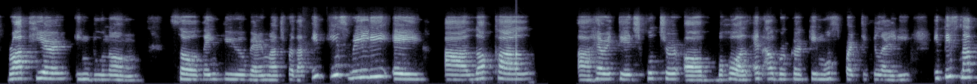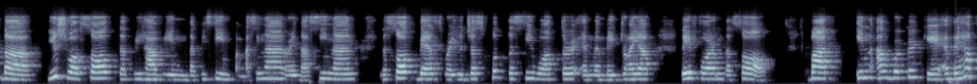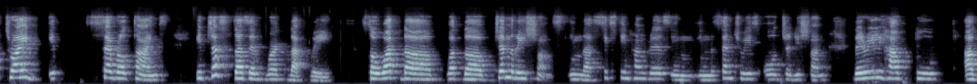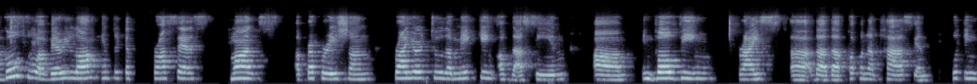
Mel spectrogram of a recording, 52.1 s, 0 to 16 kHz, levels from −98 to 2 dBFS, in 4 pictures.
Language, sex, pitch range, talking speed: Filipino, female, 210-255 Hz, 145 wpm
